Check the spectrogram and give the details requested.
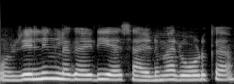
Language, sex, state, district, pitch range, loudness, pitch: Marwari, female, Rajasthan, Nagaur, 210-235 Hz, -13 LUFS, 220 Hz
